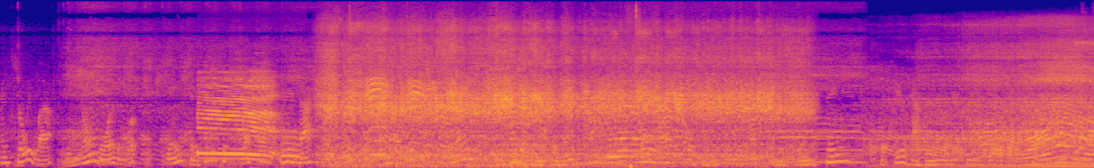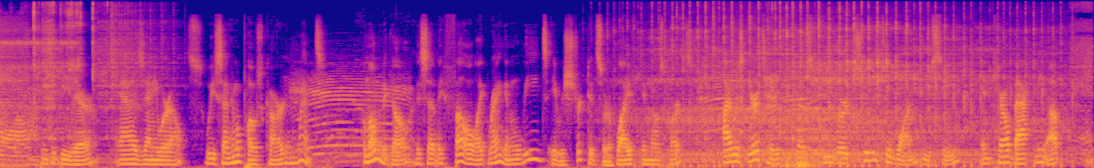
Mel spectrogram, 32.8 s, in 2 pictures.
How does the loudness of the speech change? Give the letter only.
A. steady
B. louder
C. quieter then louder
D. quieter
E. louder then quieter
B.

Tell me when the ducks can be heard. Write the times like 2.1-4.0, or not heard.
4.7-12.3.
